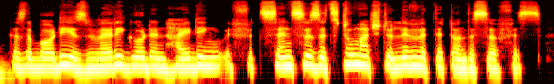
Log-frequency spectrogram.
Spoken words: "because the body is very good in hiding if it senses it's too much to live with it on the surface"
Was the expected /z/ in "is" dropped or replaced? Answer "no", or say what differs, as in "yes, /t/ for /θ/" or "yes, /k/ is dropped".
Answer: no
